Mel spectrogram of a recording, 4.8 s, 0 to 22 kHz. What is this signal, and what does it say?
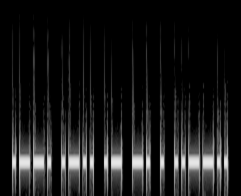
Morse code, heard as a keyed tone, about 17 wpm, 700 Hz. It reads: PLANE?
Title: Sentences from Top 1000 Words - Review Part 3 - 17wpm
